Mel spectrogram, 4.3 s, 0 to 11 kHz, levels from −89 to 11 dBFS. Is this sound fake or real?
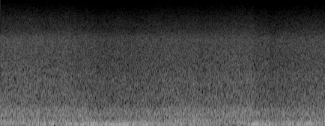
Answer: real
